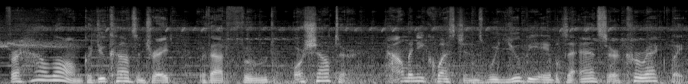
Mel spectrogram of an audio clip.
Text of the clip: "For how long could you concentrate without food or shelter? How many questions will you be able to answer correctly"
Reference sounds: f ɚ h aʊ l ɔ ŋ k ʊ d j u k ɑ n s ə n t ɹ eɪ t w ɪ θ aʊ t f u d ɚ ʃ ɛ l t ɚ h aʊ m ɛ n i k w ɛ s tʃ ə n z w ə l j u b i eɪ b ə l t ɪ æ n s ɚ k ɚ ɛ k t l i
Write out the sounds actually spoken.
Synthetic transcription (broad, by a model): f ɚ h aʊ l ɔ ŋ k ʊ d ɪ k ɑ n s ə n t ɹ eɪ t w ɪ θ aʊ t f u d ɚ ʃ ɛ l t ɚ h aʊ m ɛ n i k w ɛ s tʃ ə n z w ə j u b i eɪ b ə l t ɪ æ n s ɚ k ɚ ɛ k t l i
